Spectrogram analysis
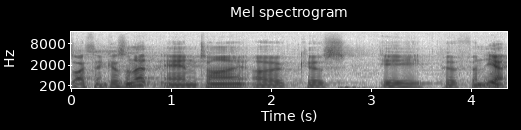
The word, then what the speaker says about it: Antiochus Epiphanes: So, I want to talk about this guy, Antiochus Epiphanes. You want to try it with me? Antiochus Epiphanes. That's 8 syllables, I think, isn't it? Antiochus Epiphanes.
